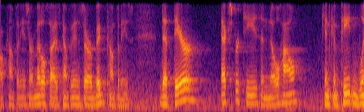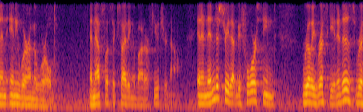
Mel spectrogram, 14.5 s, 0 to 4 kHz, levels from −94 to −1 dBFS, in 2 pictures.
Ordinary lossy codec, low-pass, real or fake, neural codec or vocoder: Opus, 64 kbps; 3.6 kHz; real; none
